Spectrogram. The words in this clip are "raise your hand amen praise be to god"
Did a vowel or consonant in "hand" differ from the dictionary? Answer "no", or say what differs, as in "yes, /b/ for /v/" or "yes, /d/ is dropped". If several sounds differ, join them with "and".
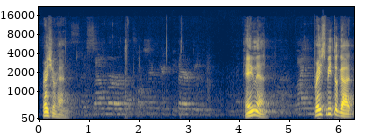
no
